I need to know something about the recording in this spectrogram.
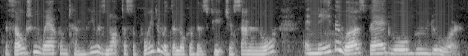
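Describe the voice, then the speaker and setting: A woman storyteller reading a children's tale aloud expressively, with animated, chatty asides. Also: medium pitch, husky, low-quality recording.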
